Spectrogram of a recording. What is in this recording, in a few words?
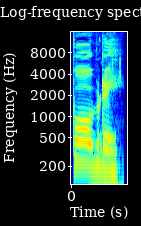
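poor, Spanish, female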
